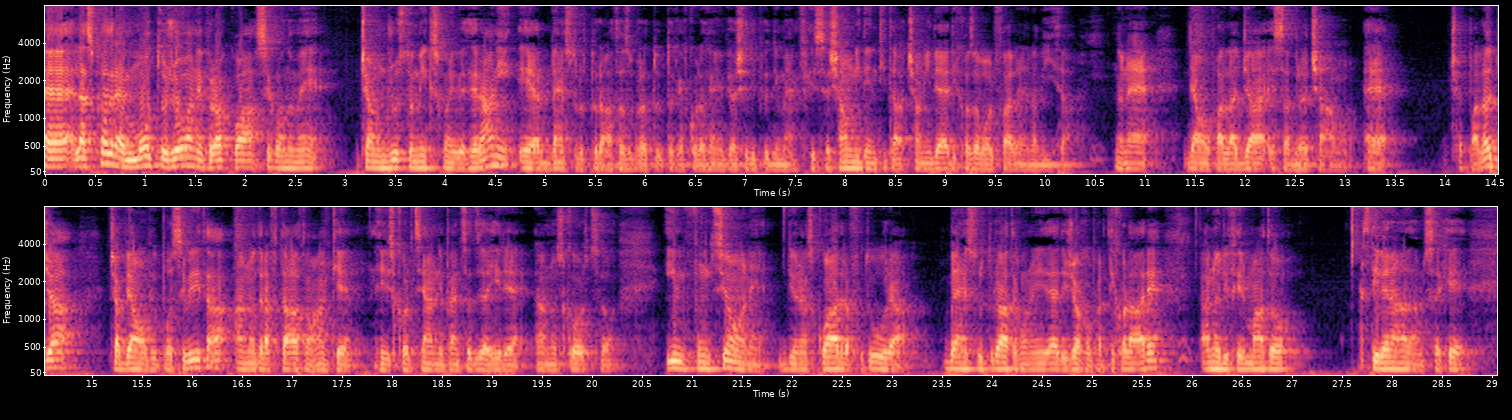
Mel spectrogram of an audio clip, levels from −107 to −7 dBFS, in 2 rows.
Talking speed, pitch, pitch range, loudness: 180 wpm, 105 Hz, 95-115 Hz, -23 LUFS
